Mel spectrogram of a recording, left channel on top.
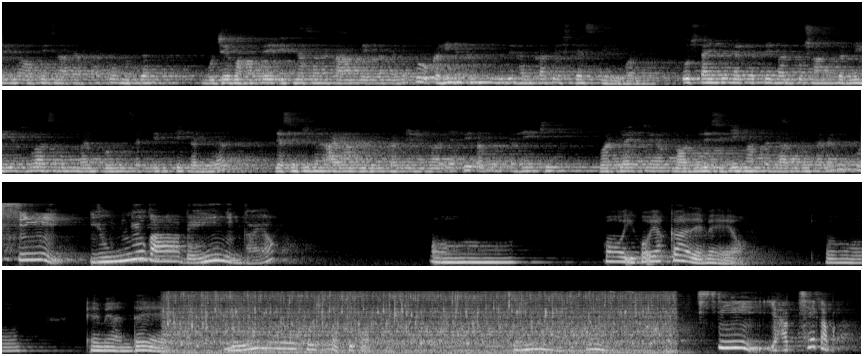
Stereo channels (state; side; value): different; both; correlation 0.00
